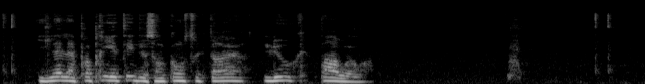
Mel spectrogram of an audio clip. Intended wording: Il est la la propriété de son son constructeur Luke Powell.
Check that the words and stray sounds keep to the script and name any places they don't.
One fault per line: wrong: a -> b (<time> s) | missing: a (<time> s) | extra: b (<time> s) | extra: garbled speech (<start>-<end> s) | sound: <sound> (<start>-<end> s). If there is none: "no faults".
missing: la (0.8 s)
missing: son (1.7 s)
sound: bark (5.0-5.6 s)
